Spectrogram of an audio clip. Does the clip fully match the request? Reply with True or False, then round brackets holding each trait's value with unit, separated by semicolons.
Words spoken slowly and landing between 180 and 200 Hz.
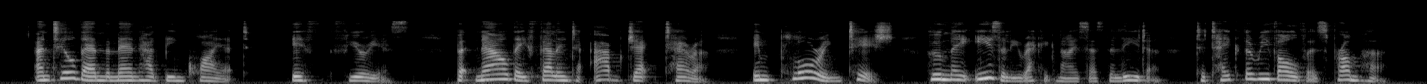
True (130 wpm; 185 Hz)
